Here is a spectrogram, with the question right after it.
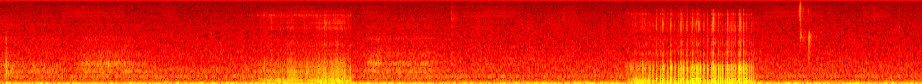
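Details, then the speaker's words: Loud snoring from a sleeping Pekingese dog, two snorts against a steady low room hum. "Is he snoring? Ozzy. He's snoring, baby. He's snoring. He's snoring. He's sawing logs."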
